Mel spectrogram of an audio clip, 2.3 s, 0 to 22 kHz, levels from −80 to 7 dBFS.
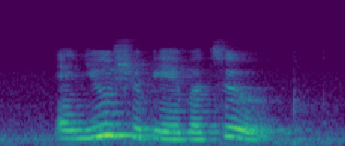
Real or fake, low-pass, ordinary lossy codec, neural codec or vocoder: real; 7.2 kHz; none; none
